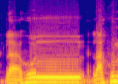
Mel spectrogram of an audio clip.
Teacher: bertasydid hukumnya ghunah musyadadah maka ini cara membacanya itu diunahkan atau didengungkan jadi suaranya itu kita tahan kita panjangkan sejenak lahun lahun hunnya tuh kita tahan kita panjangkan sejenak kita dengungkan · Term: gunnah musyaddadah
